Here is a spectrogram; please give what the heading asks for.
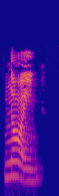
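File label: "neun", German, nine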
